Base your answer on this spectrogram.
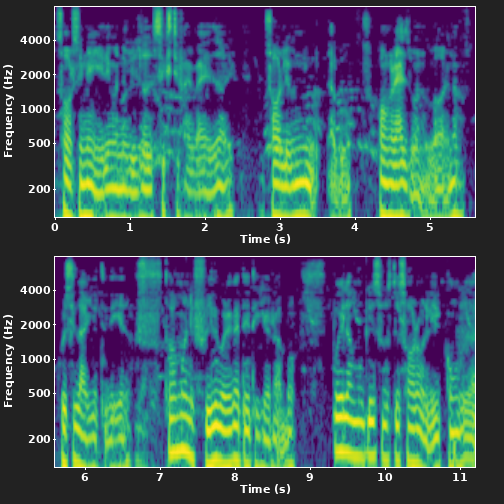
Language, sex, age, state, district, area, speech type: Nepali, male, 30-45, West Bengal, Jalpaiguri, urban, spontaneous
